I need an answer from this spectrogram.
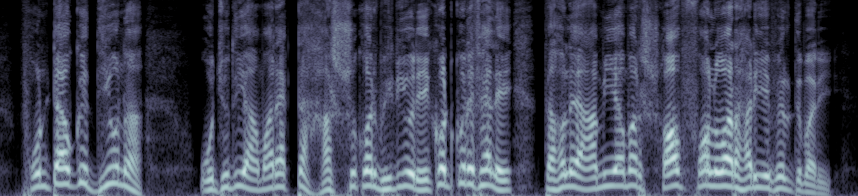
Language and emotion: Bengali, fearful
